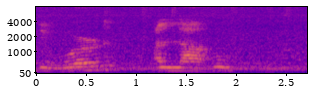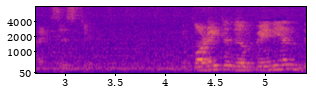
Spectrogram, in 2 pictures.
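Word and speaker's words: الله: So don't pronounce this alif here. And now what is it? What is left here? Allahu. Allahu.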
